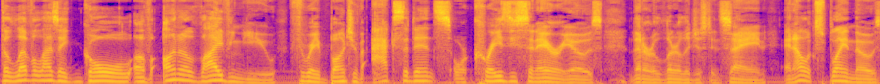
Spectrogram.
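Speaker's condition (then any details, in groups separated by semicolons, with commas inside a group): No condition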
